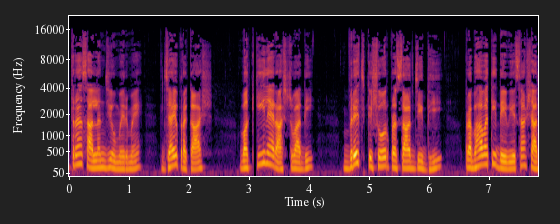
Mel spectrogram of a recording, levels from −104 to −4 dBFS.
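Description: At 3.08 s the speech cuts out for about 44 ms and resumes exactly where it stopped, ending at 3.12 s. The codec smears the edges of the hole. This is a gap at a join of encoded pieces, consistent with sections about 6 s long encoded separately and spliced without trimming. The encoder's start-up delay and the padding in the final frame of the earlier piece both stay in the stream as a short stretch of silence.

From 5.56 s to 6.51 s the speech slows by about 6% and its pitch drops by about 105 cents, roughly a semitone, so the voice sounds briefly detuned and dragged. This is likely a drift correction step, in which clock-matching software changes the playback rate in one jump to refill or drain its buffer rather than easing the rate gradually.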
